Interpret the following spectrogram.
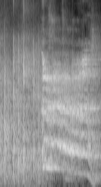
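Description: Quick taps of trainers on a hard floor during fast toe taps. About a second in, a voice lets out a drawn-out call that falls in pitch.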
